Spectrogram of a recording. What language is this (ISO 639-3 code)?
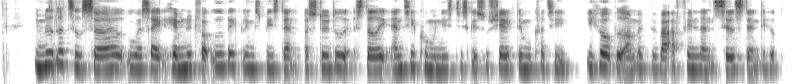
dan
